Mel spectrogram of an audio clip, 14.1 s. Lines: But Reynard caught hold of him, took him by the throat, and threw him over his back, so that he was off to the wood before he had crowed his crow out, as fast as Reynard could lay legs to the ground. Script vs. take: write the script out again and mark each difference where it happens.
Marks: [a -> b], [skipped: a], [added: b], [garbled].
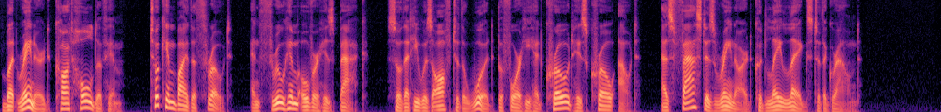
But Reynard caught hold of him, took him by the throat, and threw him over his back, so that he was off to the wood before he had crowed his crow out, as fast as Reynard could lay legs to the ground.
